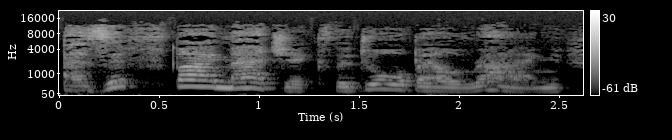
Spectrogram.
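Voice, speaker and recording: A woman's voice: sits low, sing-song, a little slow, a little mellow. A woman co-hosting a podcast, narrating a rhyming comic story in a playful, theatrical way.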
